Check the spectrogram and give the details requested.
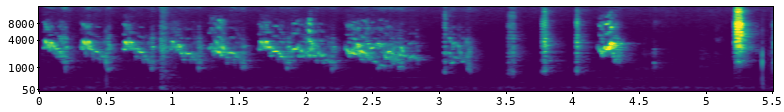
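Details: Pet parakeets calling indoors in a small room: a dense run of squawky, downward-sweeping chirps in rapid succession, broken later by sharper clicks and short bursts.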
